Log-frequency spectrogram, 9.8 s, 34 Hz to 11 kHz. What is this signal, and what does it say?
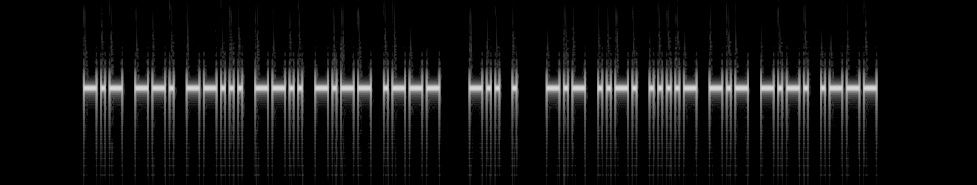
Morse code, heard as a keyed tone, about 28 wpm, 700 Hz. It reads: KG7ZYJ DE KF4KCJ
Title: USA Callsign DE Callsign - 6 Characters - 28wpm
